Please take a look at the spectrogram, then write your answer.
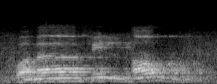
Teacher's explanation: را موٹی ہوگی کیونکہ را سے پہلے زبر ہے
